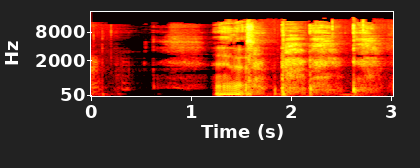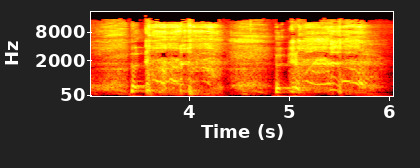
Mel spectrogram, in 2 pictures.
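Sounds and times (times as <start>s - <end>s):
speech: 1.2s - 2.3s
harsh bronchial cough from a person with a chest illness: 1.8s - 6.0s.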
